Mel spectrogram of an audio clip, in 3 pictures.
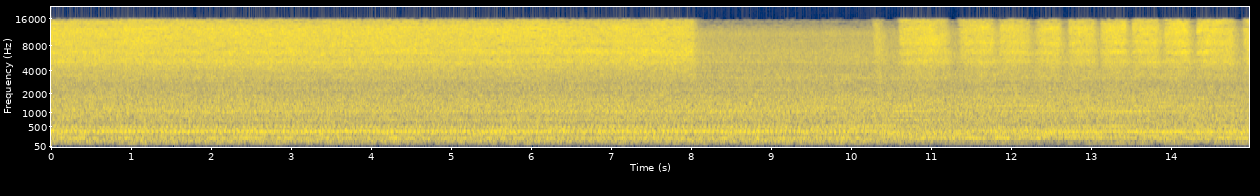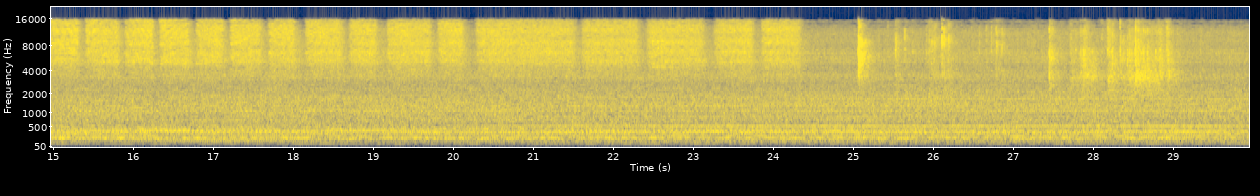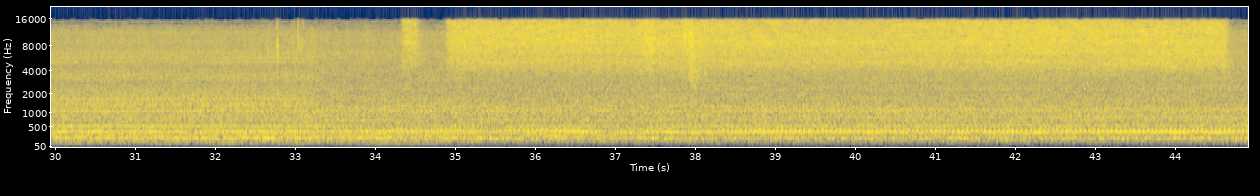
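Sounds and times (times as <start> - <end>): spray gun hissing: 0.0 - 8.2, 10.3 - 24.5, 34.3 - 44.8
air compressor running: 0.0 - 29.7, 32.5 - 44.9.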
